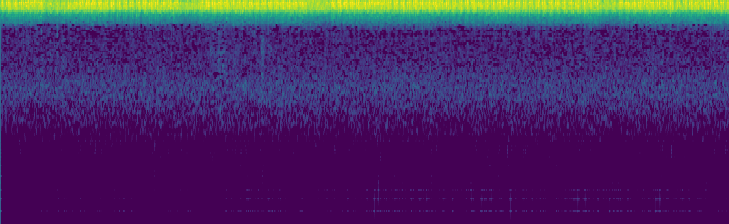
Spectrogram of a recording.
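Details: Crickets stridulating, a sound usually made by males rubbing one wing's edge across a toothed vein on the other: a dense, very high-pitched continuous trill, steady throughout with slight pulsing, and nothing else but a faint hiss beneath.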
